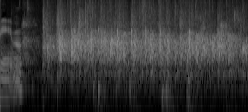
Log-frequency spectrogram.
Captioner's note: applause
